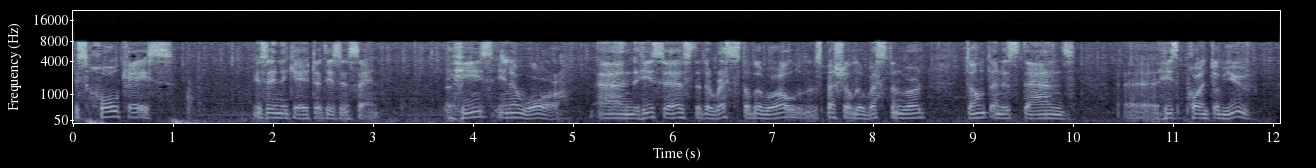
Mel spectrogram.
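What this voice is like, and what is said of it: Striking foreign accent. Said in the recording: “this is a fantastic accent.”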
